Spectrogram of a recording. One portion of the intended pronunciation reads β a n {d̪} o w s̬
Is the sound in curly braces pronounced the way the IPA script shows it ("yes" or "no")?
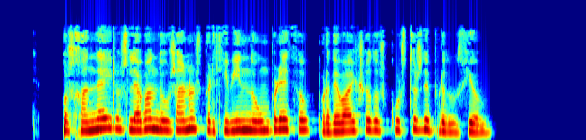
yes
